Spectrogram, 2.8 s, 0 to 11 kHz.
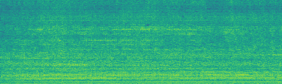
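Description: An old Bajaj Discover 135 motorcycle engine revs hard and pulls up to speed, a loud, steady droning roar held close throughout with a clear rising tone.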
